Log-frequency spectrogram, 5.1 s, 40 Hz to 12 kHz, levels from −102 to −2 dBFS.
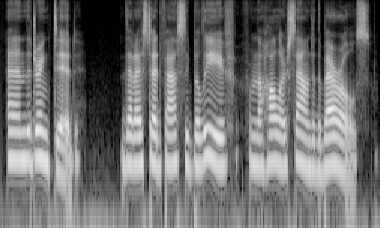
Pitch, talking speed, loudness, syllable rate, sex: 200 Hz, 175 wpm, -17 LUFS, 5.0 syllables/s, female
